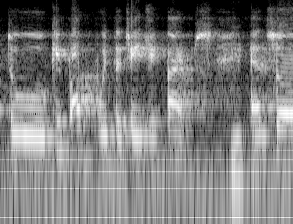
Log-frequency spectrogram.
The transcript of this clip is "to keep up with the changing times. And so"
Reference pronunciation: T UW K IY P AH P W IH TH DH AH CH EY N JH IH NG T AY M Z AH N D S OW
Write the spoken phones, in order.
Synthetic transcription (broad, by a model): T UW K IY P AH P W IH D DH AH CH EY N JH IH NG T AY M S AH N D S OW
